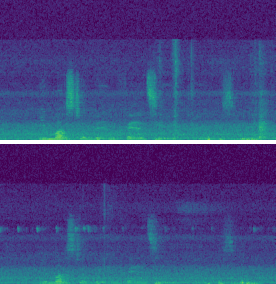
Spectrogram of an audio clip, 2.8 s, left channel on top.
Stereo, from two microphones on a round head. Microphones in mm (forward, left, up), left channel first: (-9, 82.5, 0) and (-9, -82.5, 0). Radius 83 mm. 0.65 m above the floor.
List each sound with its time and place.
0.4 s a woman speaking: 55° left (ahead or behind), 1.5 m; by 2.4 s 25° left (ahead or behind), 0.9 m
